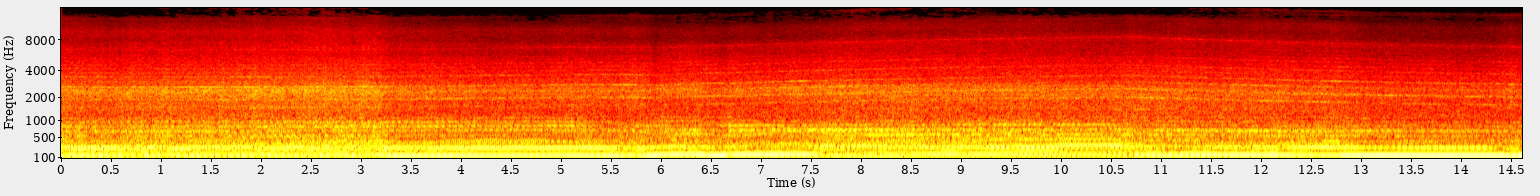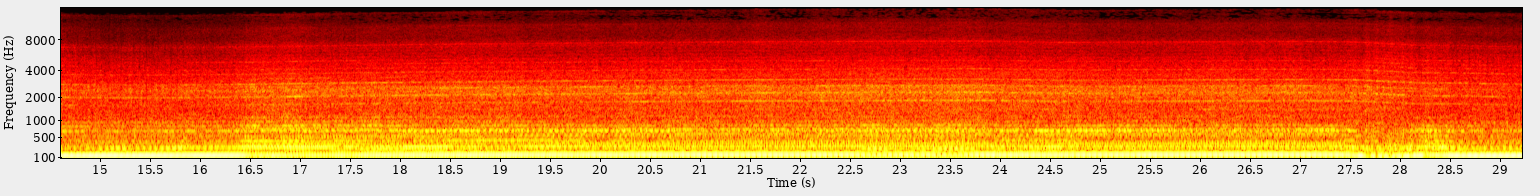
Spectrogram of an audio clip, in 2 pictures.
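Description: Eleanor coupe's engine running hard at a steady, held speed while it drives the rollers of a chassis dynamometer. Its pitch shifts slightly about 6 and 17 seconds in and dips briefly near the end.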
